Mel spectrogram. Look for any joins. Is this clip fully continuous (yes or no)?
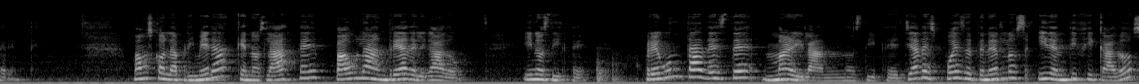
yes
